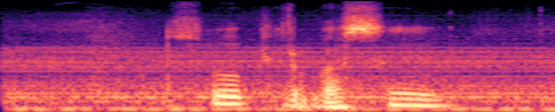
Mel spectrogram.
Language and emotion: Russian, sad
